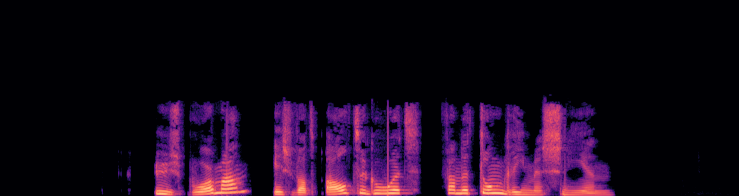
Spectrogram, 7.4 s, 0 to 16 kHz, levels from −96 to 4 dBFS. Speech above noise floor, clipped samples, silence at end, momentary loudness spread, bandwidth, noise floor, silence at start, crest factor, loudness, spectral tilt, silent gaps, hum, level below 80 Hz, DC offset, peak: over 73 dB; under 0.1%; 1.3 s; 13 LU; 7.8 kHz; under -90 dBFS; 1.55 s; 18 dB; -18 LUFS; -5.5 dB/octave; 2.51-2.72 s, 4.21-4.40 s; none; -62 dBFS; under 0.1%; -2 dBFS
